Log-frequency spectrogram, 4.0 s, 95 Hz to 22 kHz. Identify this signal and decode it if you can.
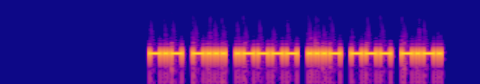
Morse code, heard as a keyed tone, about 40 wpm, 700 Hz. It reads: KB1VOC
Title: USA Call Signs - 6 Characters - Repeated 2x - 40wpm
